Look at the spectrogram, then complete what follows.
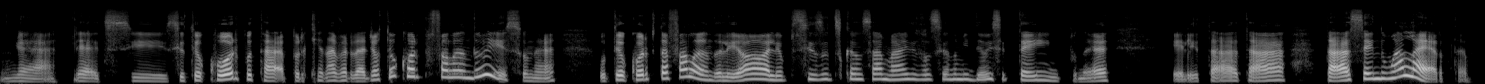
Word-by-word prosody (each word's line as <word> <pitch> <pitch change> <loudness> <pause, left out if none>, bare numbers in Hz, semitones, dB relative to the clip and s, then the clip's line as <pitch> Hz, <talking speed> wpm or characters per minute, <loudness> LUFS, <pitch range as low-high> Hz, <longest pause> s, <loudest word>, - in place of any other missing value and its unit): É, 135 -3 -6 0.4
é - - -8
se 155 -3 -9
se 175 - -7
o - - -9
teu 190 -2 -1
corpo 230 +2 +4
está 175 -6 +1
porque, 175 +2 -9
na 180 +1 0
verdade 150 0 -1
é - - +3
o 220 - -5
teu 375 - -4
corpo, 365 -2 +1
falando 330 -1 0 0.2
isso, 165 - -5
né, 145 +1 -5 0.4
o - - -6
teu 210 -3 +2
corpo 220 +5 +1
está 275 - +2
falando 275 - +2
ali, 175 -1 0
"Olha, 230 -1 +4
eu 200 - -5
preciso 235 +4 -6
descansar 245 +1 -3
mais, 235 +1 -1
e - - -4
você 230 +1 -7
não 235 +1 -3
me 235 - -2
deu 220 - -5
esse 240 -4 -6
tempo," 195 -5 -3
né, 160 +6 -1 0.6
ele - - -6
está 90 +1 -1
está 195 +3 +2 0.3
está 190 +5 +7
sendo 265 +2 +2
um 285 - +1
alerta. 370 0 +4
215 Hz, 180 wpm, -26 LUFS, 175-245 Hz, 0.6 s, está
